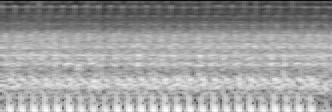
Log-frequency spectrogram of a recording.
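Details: Yamaha Factor single-cylinder at hot idle: quick, even top-end ticking that appears only when the engine is warm, never cold. Excessive valve clearance is suspected; the owner plans to tighten the valve clearance.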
